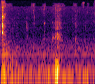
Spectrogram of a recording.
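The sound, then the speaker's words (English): Crunching of a Cheeto puff being bitten down on: two soft, crisp bites, one partway through and one at the very end, with faint mouth noise between them and no talking. “Did you crunch down on the Cheeto puff?”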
